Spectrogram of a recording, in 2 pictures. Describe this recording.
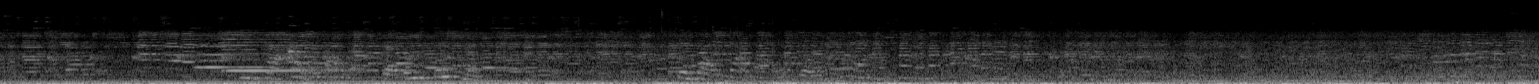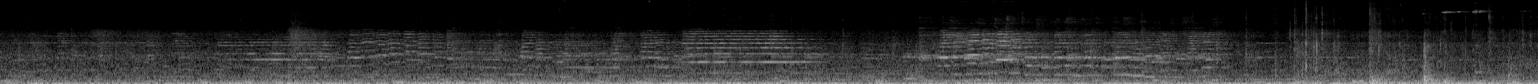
In the Elevator, Sony PCM D50 + Soundman OKM II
